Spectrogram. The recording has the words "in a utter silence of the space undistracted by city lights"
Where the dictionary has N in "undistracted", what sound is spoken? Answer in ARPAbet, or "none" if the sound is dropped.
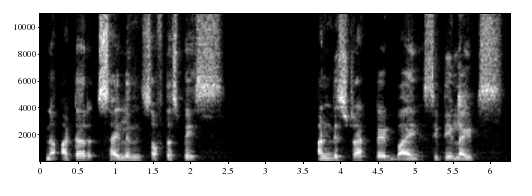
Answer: N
